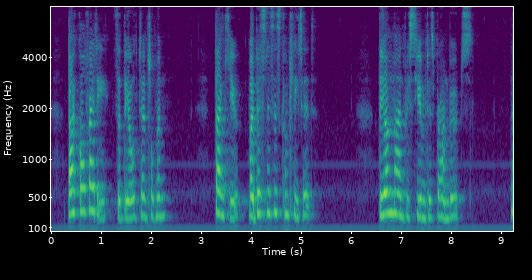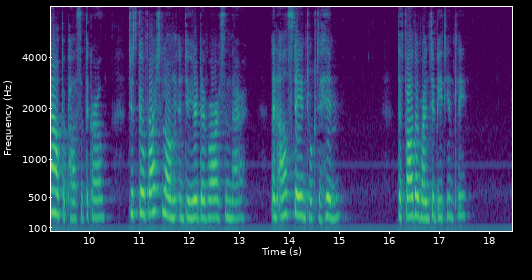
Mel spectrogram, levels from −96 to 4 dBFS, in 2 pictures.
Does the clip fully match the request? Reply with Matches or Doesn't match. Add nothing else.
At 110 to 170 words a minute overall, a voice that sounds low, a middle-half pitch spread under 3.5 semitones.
Doesn't match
